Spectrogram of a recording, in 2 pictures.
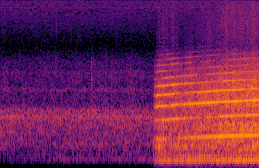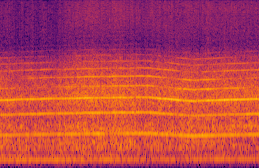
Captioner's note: sirens wailing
